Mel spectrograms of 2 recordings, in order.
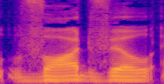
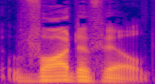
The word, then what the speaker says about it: vaudeville: Also, I warn spellers if there are multiple correct pronunciations, like, for example, vaudeville and vaudeville. They're both correct. They're both listed in the dictionary.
